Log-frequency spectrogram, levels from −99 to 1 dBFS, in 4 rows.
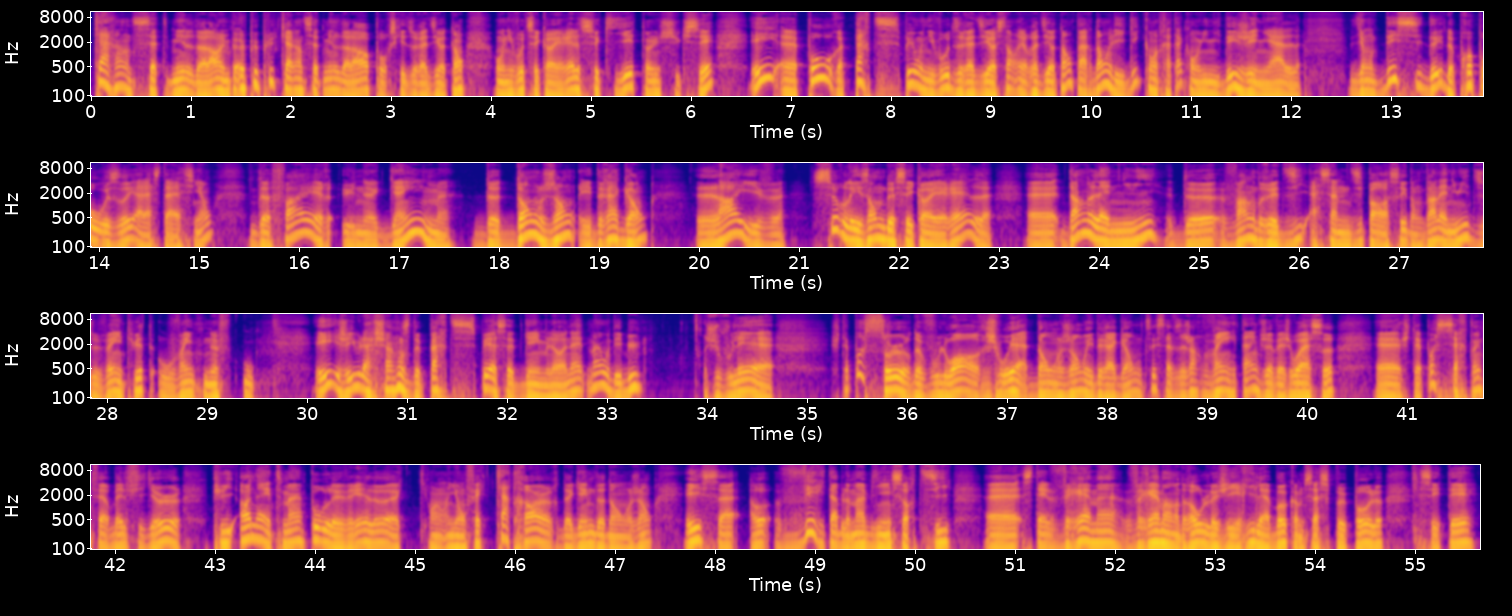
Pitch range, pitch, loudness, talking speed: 105-140 Hz, 120 Hz, -17 LUFS, 175 wpm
